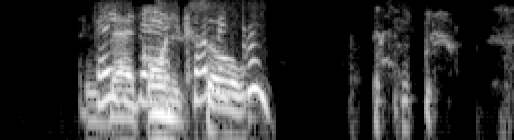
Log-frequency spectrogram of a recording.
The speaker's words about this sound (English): Pardon me, I still got this little cough.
